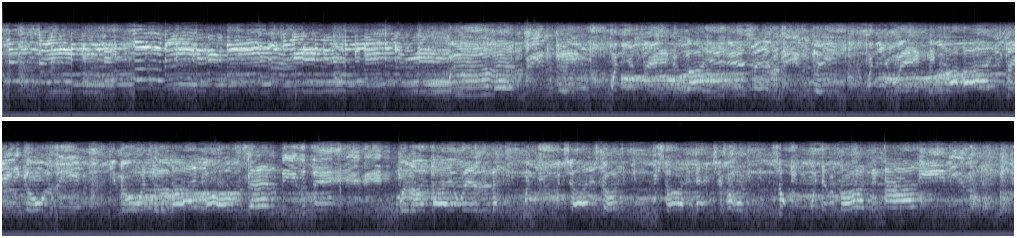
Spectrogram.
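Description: Tamco Soundwagon toy VW bus record player driving round a vinyl LP and playing a song with singing through its small built-in speaker. The sound is thin and tinny, with almost no bass.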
